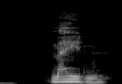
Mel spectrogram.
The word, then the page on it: maiden: Australian English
